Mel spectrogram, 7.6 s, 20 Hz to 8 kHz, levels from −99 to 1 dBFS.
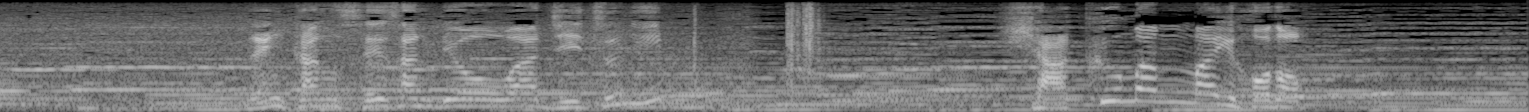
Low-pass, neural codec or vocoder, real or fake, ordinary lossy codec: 7.2 kHz; none; real; none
